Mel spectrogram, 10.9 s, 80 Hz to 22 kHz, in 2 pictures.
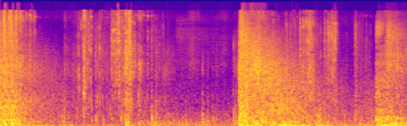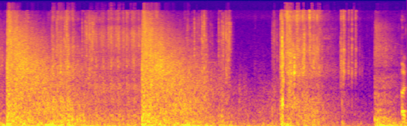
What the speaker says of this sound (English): Flashbang out from S37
